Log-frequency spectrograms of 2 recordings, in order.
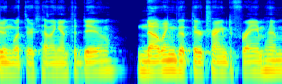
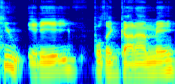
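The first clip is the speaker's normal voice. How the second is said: chuckling, amused, dismissive tone. Imitating a movie detective laughing at someone who pulls a gun: chuckling Humphrey Bogart impression. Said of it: "He chuckles and he's just like".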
